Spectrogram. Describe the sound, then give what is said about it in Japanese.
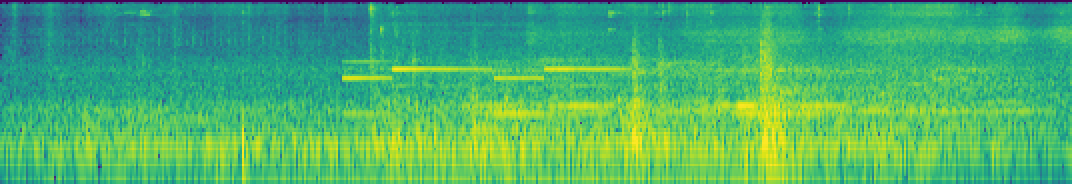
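Ambience from an underground platform at Roppongi station on the Toei Oedo Line on a rainy day: a steady rumbling wash of train noise with a sharp click and a few faint electronic tones. No one speaks. “今ちょうど電車を降りて左側の方に行ってですねこれから六本木ヒルズの方に向かおうとしています”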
